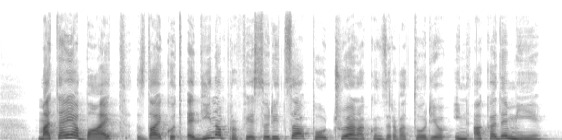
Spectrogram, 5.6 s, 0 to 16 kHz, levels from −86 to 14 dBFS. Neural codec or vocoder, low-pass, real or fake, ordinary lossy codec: none; 14.4 kHz; real; none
